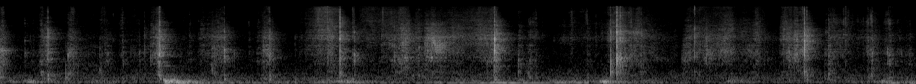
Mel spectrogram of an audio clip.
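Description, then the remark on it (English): Scissors snip through paper while a package is being opened, a steady series of crisp cuts and rasping slides with a few sharper snaps, the paper rustling between strokes and no one talking. “Oh wait, some paper sounds.”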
